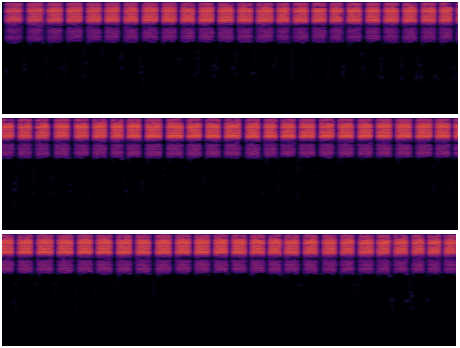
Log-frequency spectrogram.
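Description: A cicada gives a loud, harsh buzzing call, pulsing rapidly and steadily without a break.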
